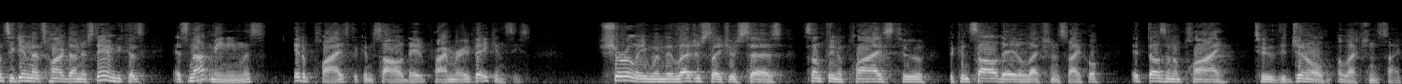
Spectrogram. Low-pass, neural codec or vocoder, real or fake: 7.2 kHz; none; real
